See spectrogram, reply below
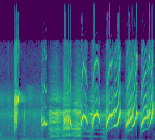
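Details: Greater green leafbird singing for training contest birds: a harsh buzzy passage followed by five or six loud arched whistled notes in quick even succession, with low hum early on.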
